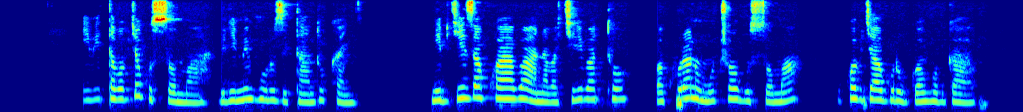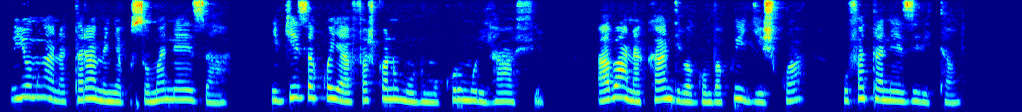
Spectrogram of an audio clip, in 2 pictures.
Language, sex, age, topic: Kinyarwanda, female, 25-35, education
